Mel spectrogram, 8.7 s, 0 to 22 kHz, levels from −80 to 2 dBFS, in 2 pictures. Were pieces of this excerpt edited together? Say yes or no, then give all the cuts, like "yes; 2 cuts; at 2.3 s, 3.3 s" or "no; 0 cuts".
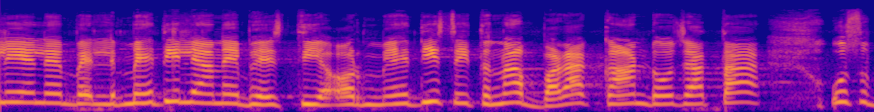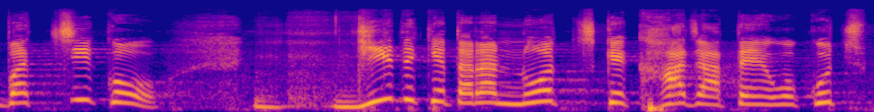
no; 0 cuts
